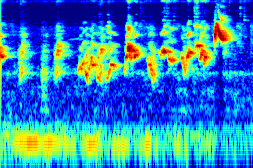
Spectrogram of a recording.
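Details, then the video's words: A budgerigar chattering in short, rapid squeaky and raspy notes, ending on a sharper high chirp, over a low background hum. "suara burung parkit joss"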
